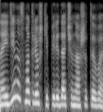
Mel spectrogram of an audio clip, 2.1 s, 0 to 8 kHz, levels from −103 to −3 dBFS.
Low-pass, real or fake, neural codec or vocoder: 7.2 kHz; real; none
